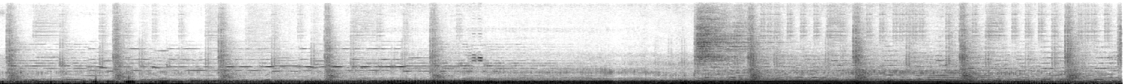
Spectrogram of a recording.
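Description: Background music with a steady beat. Under it, a motorcycle engine can be heard rising in pitch as it accelerates from about six seconds in, then dropping sharply a little before the end.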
